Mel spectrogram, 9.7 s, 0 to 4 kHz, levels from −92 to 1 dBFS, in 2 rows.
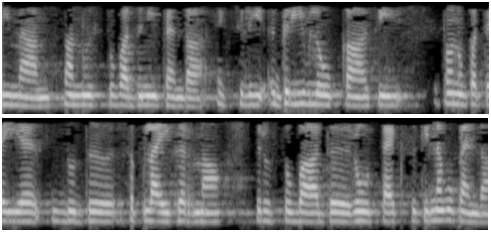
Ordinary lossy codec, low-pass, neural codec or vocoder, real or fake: MP3, 16 kbps; 3.6 kHz; none; real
